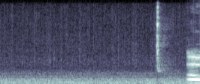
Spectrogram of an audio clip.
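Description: Steady low hum inside a stationary car with its engine idling, broken by a brief click about one and a half seconds in, then a man says "Oh."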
